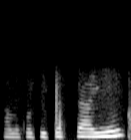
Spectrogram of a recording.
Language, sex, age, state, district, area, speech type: Hindi, female, 30-45, Uttar Pradesh, Ayodhya, rural, conversation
